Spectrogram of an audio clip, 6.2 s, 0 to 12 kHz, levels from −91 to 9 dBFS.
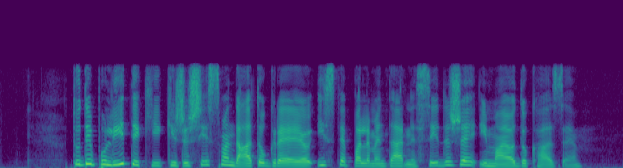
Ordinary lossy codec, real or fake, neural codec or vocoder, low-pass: none; real; none; 7.2 kHz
